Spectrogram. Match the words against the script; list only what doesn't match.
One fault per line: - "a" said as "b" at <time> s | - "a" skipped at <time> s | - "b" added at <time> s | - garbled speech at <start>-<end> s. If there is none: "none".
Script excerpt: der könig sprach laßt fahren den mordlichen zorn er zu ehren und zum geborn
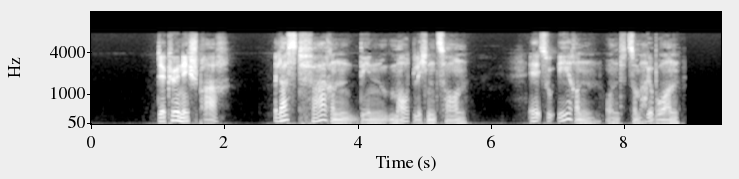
none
